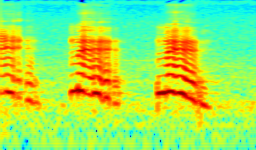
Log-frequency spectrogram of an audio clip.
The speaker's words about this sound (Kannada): ಅದೇ ದಾರಿಯಲ್ಲಿ ಮುಂದೆ ಹೋದಾಗ ಮೇಕೆ ಹೀಗೆ ಕೂಗುತ್ತಿತ್ತು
